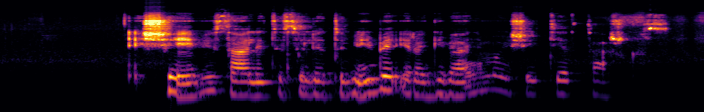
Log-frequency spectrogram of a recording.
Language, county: Lithuanian, Alytus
